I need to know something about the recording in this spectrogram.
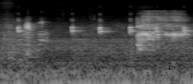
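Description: Soft, broken voice sounds on a phone call, ending in a louder breathy burst near the end.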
